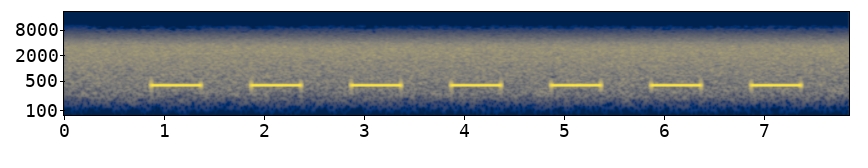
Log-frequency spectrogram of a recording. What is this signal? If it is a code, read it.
Telephone call progress tone (single-tone plan, as in Europe, Japan and elsewhere), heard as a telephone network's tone, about 400 Hz, 0.5 s on and 0.5 s off, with phone line noise. Busy tone.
